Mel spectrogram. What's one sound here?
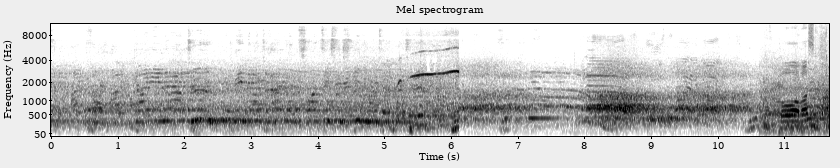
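A large stadium crowd chants and sings loudly.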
